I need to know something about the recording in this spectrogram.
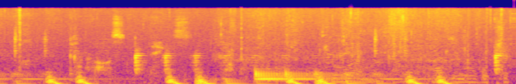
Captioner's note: Flüstern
